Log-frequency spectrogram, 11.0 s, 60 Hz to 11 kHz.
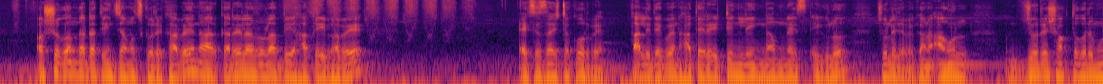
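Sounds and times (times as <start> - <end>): man's voice: 2.4 - 3.7
palms rubbing together: 2.4 - 4.8.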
